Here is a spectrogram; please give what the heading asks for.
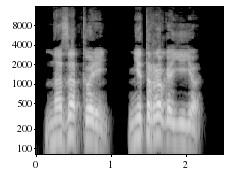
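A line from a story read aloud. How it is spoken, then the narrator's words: Leader barking curtly. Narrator (Russian): Коротко рявкнул главный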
